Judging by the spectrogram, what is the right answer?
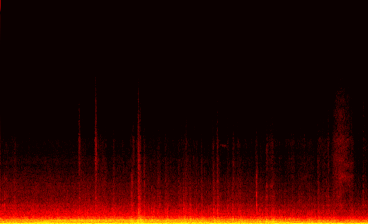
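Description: Diesel recovery truck's engine running as it drives slowly, heard from inside the cab: a steady low rumble with an engine hum that fades out about six seconds in.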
